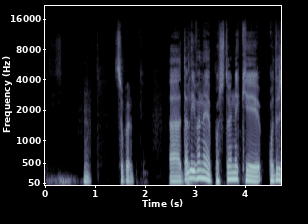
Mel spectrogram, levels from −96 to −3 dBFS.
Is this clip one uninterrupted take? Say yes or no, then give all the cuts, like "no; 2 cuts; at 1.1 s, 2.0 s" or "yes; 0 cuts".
yes; 0 cuts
